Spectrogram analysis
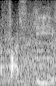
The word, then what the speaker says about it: fasces: Yeah, Fasces. That's how you pronounce it.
